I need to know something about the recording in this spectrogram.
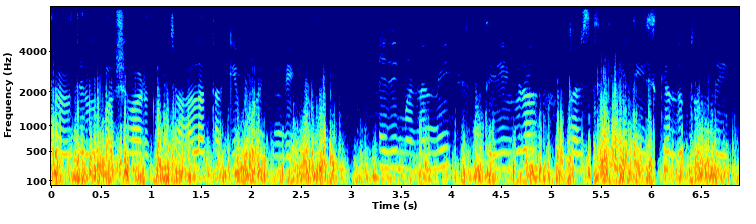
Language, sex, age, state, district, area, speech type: Telugu, female, 18-30, Telangana, Nizamabad, urban, spontaneous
